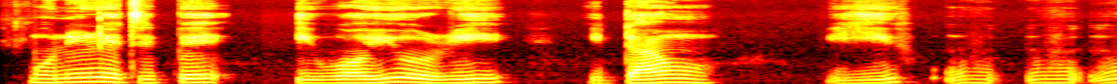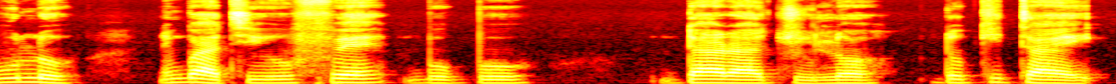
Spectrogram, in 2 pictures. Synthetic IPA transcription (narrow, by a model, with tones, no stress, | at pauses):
mo˧nĩ˦ɾe˦˨ti˨˧k͡pe˦ | i˦˨wɔ˧joː˦˨ɾi˨˦ | i˦˨dã˨˦ũ˦˨ | ji˨˦ | wu˦lo˦˨ | nĩ˦ɡ͡ba˦˨tʰi˨˦o˦fɛ˦ɡ͡bo˧ɡ͡bo˧ | da˦ɾa˧d͡ʒu˨˦lɔ˧ | do˦ki˦ta˦˨i˨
